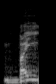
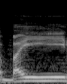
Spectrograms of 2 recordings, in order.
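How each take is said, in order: First: بئی jolted short and higher; abrupt, punched بئی; jerked بئی. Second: بئی dragged out long and higher; over-lengthened, drawn-out بئی; stretched بئی. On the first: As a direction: cut بئی off with a sudden jerk. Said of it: "جھٹکا ہو جائے گا". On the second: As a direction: hold the vowel of بئی too long. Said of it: "کھنچ جائے گا". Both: Shown as a demonstration.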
